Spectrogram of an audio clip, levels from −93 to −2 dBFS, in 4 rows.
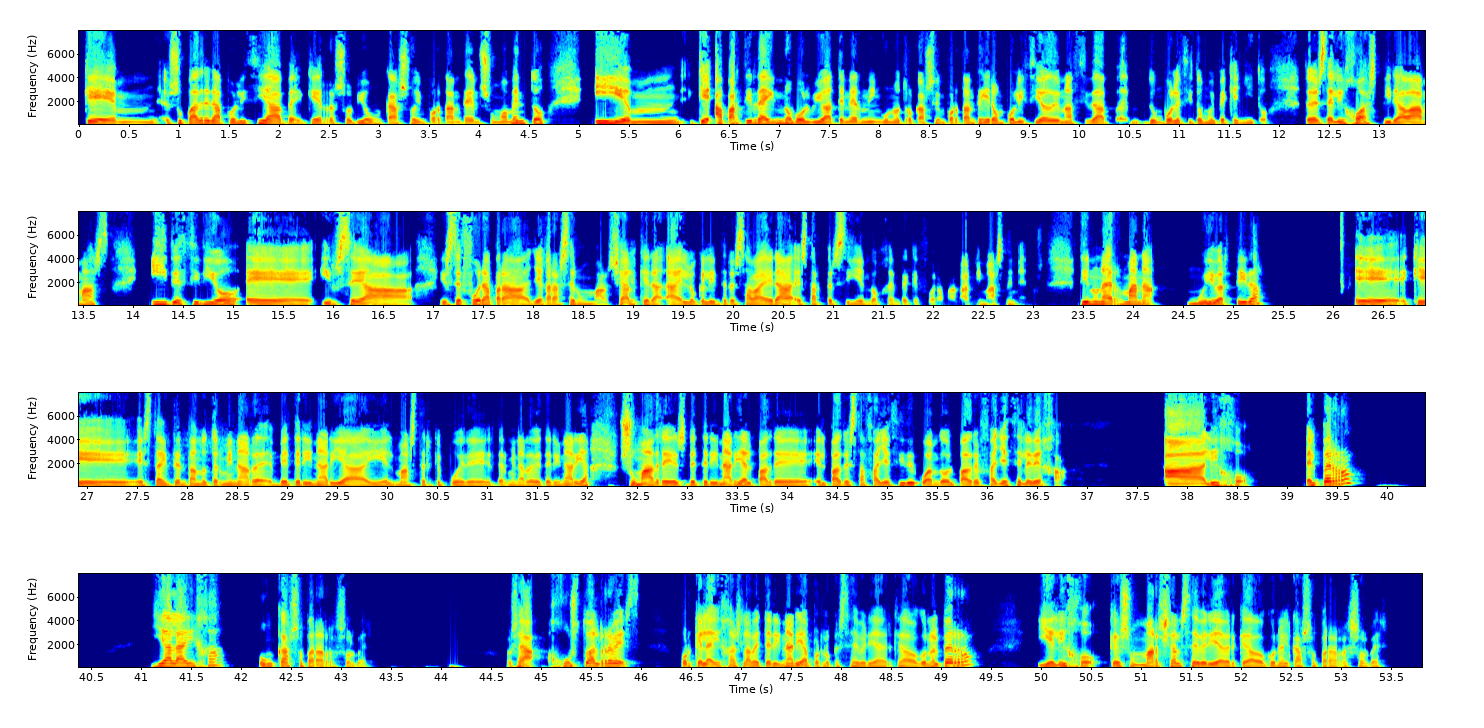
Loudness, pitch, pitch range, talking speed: -21 LUFS, 145 Hz, 125-175 Hz, 185 wpm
